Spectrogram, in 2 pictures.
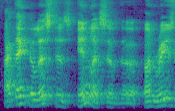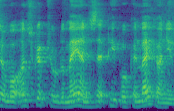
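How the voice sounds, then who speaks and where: A man's voice: fairly high pitch, a bit bright, far from the mic. An older man, a pastor giving a classroom lecture with anecdotes, emphatic and often restarting his words. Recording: echoey classroom.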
